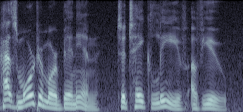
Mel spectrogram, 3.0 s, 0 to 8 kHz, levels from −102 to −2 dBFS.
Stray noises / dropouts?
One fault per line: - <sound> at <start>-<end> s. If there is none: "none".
none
